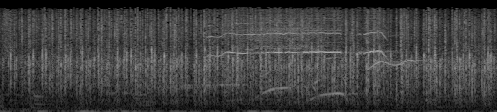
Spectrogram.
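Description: A crowd breaks into loud, sustained applause, dense clapping filling the whole stretch, with a few whistles and cheers rising above it partway through.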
